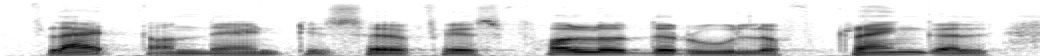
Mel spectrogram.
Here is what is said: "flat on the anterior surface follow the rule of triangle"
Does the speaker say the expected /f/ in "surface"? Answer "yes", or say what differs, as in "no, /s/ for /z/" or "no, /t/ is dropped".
yes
